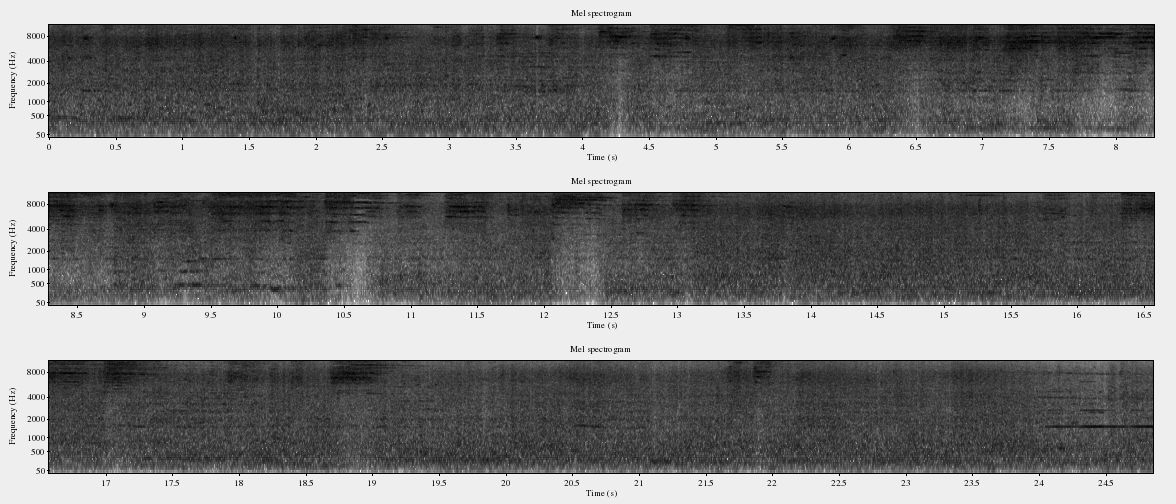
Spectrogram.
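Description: Freight cars (covered grain hoppers, then autorack cars) rolling past close by: a steady, loud rush of wheels on rail.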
